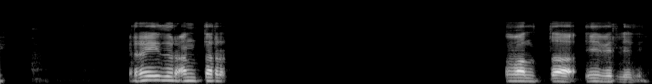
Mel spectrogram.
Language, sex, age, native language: Icelandic, male, 30-39, Icelandic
